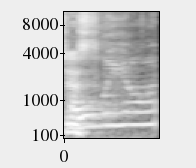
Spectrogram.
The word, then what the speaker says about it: Apollyon: In Koine Greek, it would have been Apollyon. Close to a polar bear. Apollyon.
